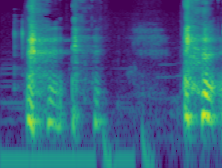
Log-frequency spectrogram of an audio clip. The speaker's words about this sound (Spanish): O sea, hasta me estabas Sí, estabas generando. estabas ahogando de... una muerte aquí en vivo en el programa.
